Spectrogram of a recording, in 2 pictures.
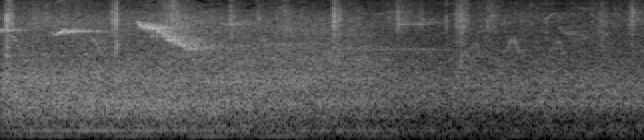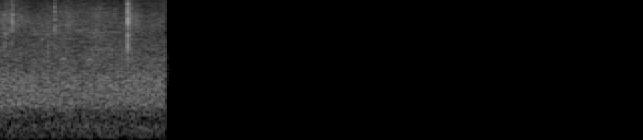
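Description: Steady outdoor background hiss with a few short, high bird chirps in the first second; it grows quieter about two seconds in, and the sound cuts off to dead silence just after four seconds.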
